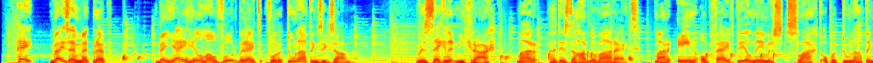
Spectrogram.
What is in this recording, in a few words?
flemish voice friendly explainer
